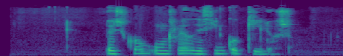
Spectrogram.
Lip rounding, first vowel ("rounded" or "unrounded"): unrounded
